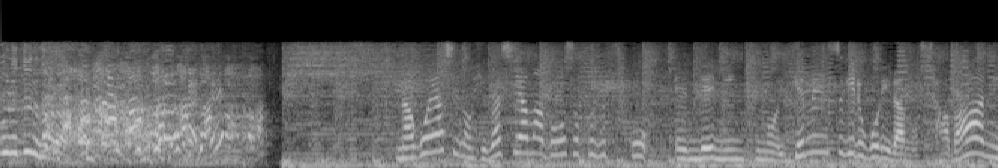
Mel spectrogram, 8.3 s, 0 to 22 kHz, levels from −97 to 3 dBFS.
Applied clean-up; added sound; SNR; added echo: none; none; none; none.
